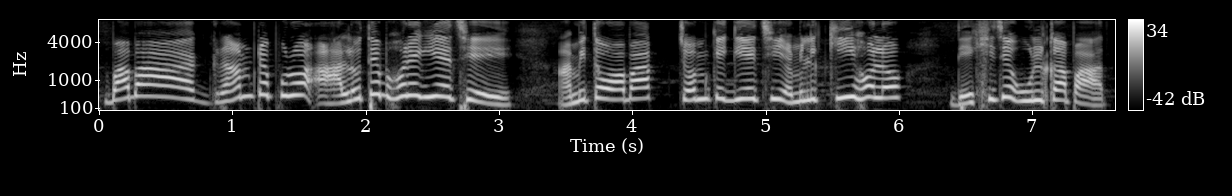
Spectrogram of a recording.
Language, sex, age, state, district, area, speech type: Bengali, female, 30-45, West Bengal, South 24 Parganas, rural, spontaneous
